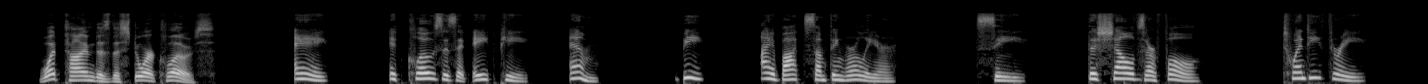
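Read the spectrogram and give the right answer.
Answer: A: It closes at 8 p.m.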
